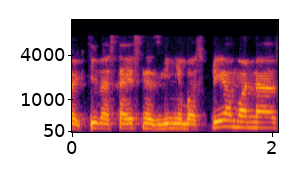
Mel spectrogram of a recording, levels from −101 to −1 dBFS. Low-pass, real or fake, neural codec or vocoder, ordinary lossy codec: 7.2 kHz; real; none; MP3, 96 kbps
